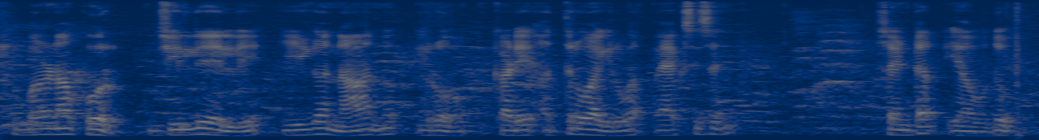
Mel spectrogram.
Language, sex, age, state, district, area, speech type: Kannada, male, 30-45, Karnataka, Mandya, rural, read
